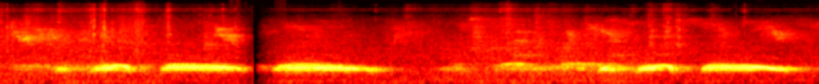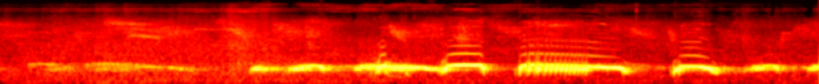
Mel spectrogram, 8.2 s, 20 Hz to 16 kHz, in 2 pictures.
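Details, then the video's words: Spotted dove song in the "khan yon 1 kuk" style from a caged, medium-voiced bird: rolling coos at first, then loud distinct hoots with sharp downward bends near the end, other doves faintly cooing. "ฟังเสียงขันนกเขาใหญ่ { ขันโยน 1 กุก} ,{นกเสียงกลาง}"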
